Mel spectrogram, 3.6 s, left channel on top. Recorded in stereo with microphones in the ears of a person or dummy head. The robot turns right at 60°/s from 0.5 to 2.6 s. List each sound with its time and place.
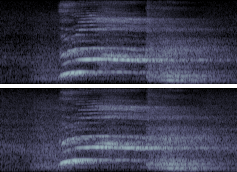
0.9 s a shout: 25° left, 2.5 m; by 2.1 s 95° left, 2.5 m
2.2 s throat clearing: 45° left (ahead or behind), 2 m; by 2.9 s 65° left (ahead or behind), 2 m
